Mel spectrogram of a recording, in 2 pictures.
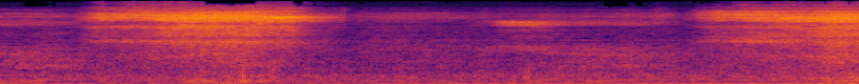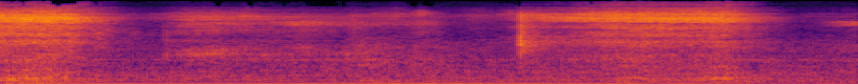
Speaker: ternyata ngorok ini bisa merupakan sebuah penyakit dan juga bukan penyakit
